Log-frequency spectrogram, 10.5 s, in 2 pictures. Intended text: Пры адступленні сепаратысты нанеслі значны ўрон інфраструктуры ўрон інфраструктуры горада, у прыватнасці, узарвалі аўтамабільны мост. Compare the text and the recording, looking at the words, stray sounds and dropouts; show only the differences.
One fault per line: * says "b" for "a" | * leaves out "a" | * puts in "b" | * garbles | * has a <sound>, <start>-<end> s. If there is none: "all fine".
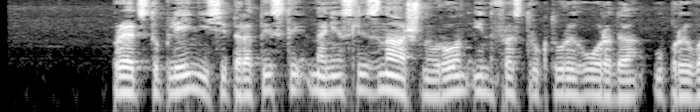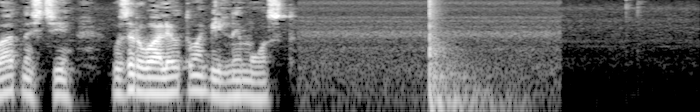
* leaves out "ўрон інфраструктуры"
* has a thud, 8.5-9.3 s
